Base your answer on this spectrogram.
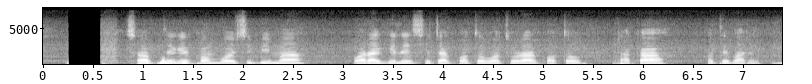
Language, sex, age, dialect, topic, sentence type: Bengali, male, 18-24, Northern/Varendri, banking, question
